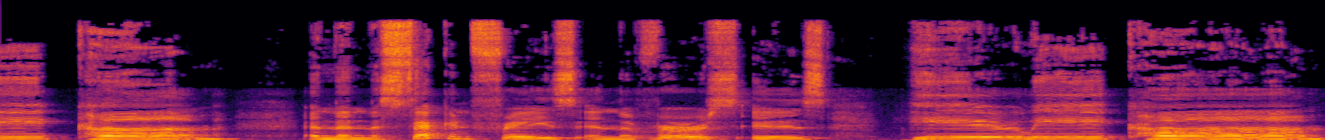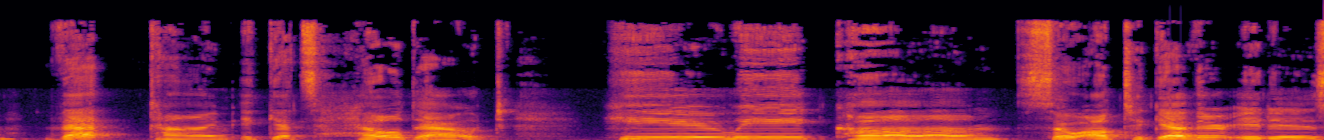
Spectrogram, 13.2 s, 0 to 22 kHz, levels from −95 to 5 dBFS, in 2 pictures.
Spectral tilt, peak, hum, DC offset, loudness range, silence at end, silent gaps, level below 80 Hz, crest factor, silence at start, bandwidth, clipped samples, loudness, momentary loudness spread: -3.5 dB/octave; 0 dBFS; none; under 0.1%; 3 LU; 0 s; none; -56 dBFS; 18 dB; 0 s; 19.5 kHz; under 0.1%; -18 LUFS; 10 LU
